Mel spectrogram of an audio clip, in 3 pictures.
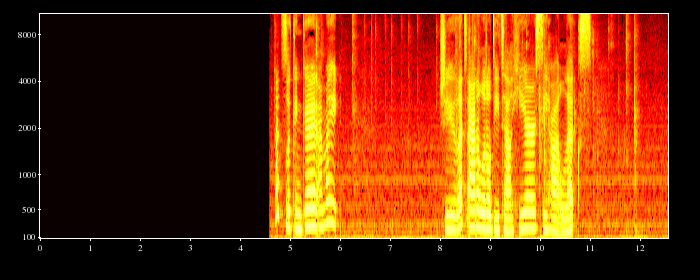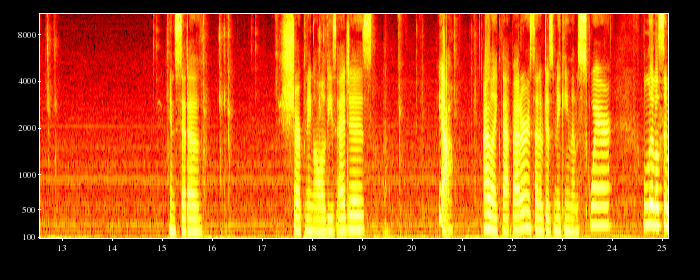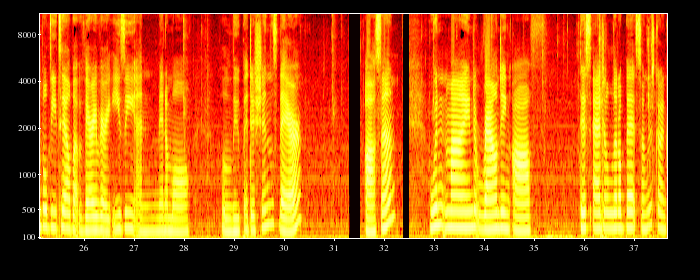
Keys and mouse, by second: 0.0-1.7 typing, 0.7 click, 1.0 click, 2.1 click, 3.1 click, 3.3 shift+e, 3.8 shift+e, 4.2 Tab, 5.6 Tab, 8.6 ctrl+r, 12.7 s, 14.9-16.2 drag, 15.7 right click, 16.2 shift+e, 27.5-30.3 middle drag, 35.5 click, 36.3 KP_3, 37.3 g.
